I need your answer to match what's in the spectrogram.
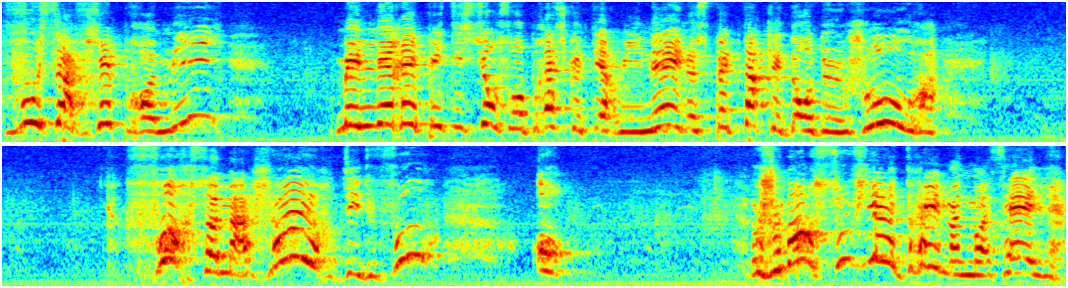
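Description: A woman's voice: extremely high pitch, sing-song, normal speed, long pauses, sharp tone, full character voice. A woman voicing a fussy, dramatic woman theatre director who talks in an exasperated, theatrical way, in 1960s children's TV puppet acting. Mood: indignant.

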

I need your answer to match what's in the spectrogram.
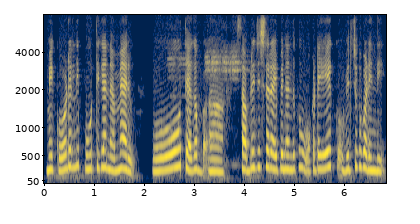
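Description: A woman's voice: sits high, fairly even intonation, moderate pace, slight background noise, natural voice. A woman voicing a scheming, gloating middle-aged woman relative in a retold serial, sly and needling.

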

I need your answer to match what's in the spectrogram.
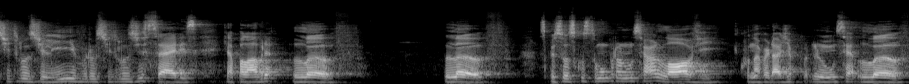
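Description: Man slowly teaching word sounds, echoey room. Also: fairly high pitch, bright, forceful tone. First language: Portuguese. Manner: slow, deliberate repetition of example words. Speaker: pronunciation tutor. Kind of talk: instructional explanation.

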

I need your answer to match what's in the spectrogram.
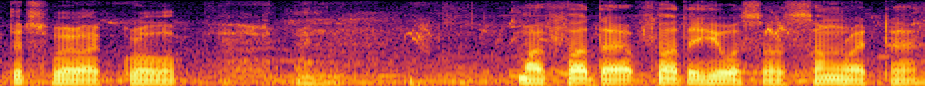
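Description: A man from Central Australia talking in a documentary interview, soft-spoken and halting. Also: lowish voice, fairly even intonation. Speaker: musician interviewed in a film. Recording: film soundtrack with guitar music.

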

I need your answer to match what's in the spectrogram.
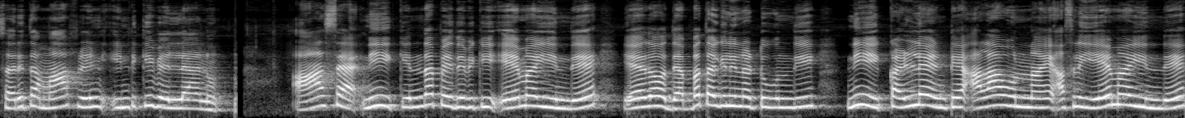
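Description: A woman's voice: high voice, fairly even intonation, a little slow, fairly bright tone. A woman reading a worried younger sister. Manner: probing questions.

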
